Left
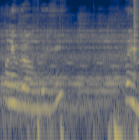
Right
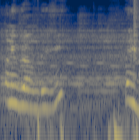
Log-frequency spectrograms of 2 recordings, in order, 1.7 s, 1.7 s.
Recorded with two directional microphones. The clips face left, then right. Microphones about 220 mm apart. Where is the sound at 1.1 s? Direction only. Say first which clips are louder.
Left 1 dB; 20° left (ahead or behind).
